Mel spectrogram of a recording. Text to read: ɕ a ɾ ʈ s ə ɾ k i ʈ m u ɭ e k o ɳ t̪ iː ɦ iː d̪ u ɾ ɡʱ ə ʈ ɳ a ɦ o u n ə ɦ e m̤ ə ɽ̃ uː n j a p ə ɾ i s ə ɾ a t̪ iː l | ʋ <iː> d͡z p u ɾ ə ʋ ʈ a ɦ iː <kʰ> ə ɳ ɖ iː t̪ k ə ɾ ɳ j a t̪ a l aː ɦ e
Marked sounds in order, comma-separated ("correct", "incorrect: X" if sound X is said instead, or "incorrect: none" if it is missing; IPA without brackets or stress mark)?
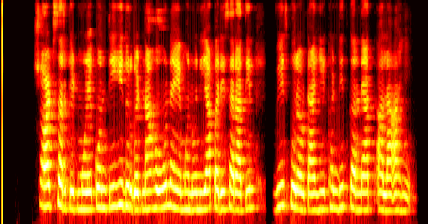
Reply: correct, correct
